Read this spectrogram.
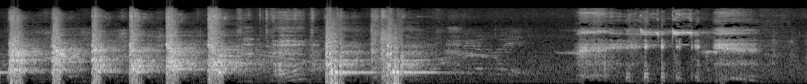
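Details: Pet dog named Bud barking indoors, sharp broadband barks repeated roughly every half second for four seconds, then quieter scattered yips and clatter, with a person talking to the dog.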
